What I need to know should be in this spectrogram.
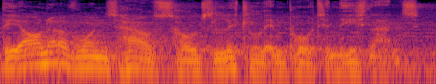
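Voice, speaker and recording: A polite young nobleman in a fantasy game. His voice is deep and genteel, with a wry conversational turn. It echoes, with music clearly behind. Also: very animated, normal speed. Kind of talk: fantasy video game acting.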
